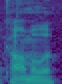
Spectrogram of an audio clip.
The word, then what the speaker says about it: Kamala: That is how you say Kamala. Kamala these things, you know, Tinder banned him, which is I've been banned from Tinder.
